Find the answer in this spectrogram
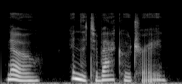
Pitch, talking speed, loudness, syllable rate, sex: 200 Hz, 165 wpm, -18 LUFS, 6.0 syllables/s, female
